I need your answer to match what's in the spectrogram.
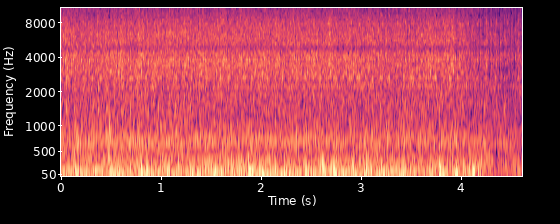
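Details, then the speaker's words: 1990 Ford F-150 XLT Lariat 5.0 V8, just bought, fresh oil and filter plus Lucas additive: rough running with an irregular ticking knock that quickens with rpm, heard below and clearly up top; owner doubts rod knock; unconfirmed. "I don't think it's a rod knock because yes you can hear underneath however you can hear it really well up top too usually if it's a rocker or a rod knock you won't be able to hear it very well it's not that yeah and yes it does increase speed with the RPM increase"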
